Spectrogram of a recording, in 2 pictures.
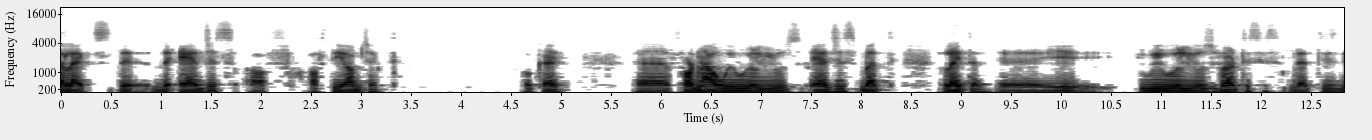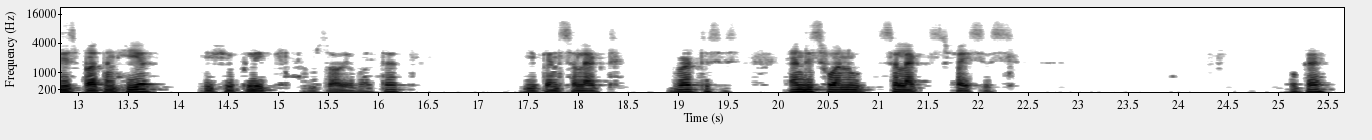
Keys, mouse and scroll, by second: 2.7 click, 6.2-9.4 drag, 10.5 click, 14.1 click, 15.2-16.5 middle drag, 16.5 click, 17.7 click, 19.0 click, 21.7 click, 22.5 click, 23.2 click, 23.7 click, 24.3 click, 25.2 click.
